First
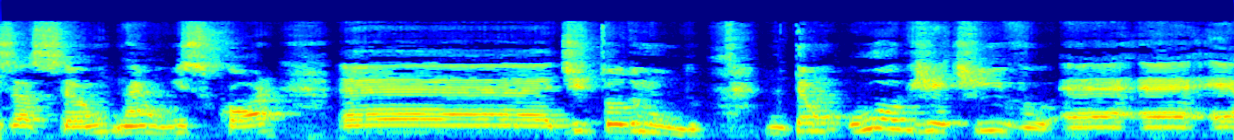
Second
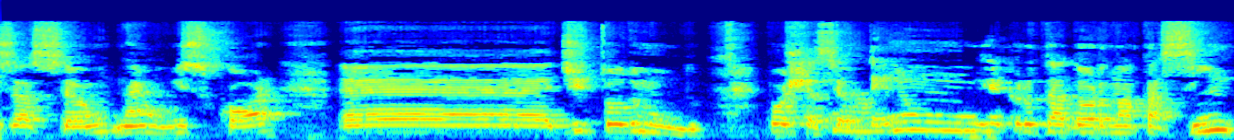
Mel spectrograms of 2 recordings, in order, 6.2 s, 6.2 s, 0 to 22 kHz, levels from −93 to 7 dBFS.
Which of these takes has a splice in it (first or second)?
second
